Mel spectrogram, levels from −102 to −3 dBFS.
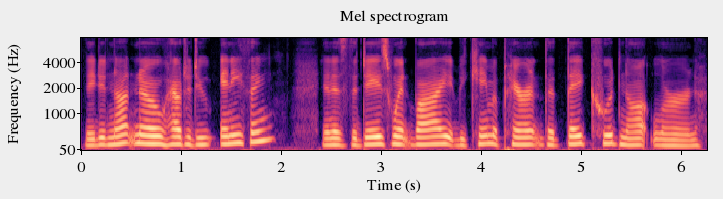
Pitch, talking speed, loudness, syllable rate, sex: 185 Hz, 210 wpm, -16 LUFS, 4.9 syllables/s, female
